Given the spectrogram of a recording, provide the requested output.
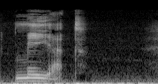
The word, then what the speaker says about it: Maat: to the constellation Libra Matt is actually pronounced mayat she is mahat of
